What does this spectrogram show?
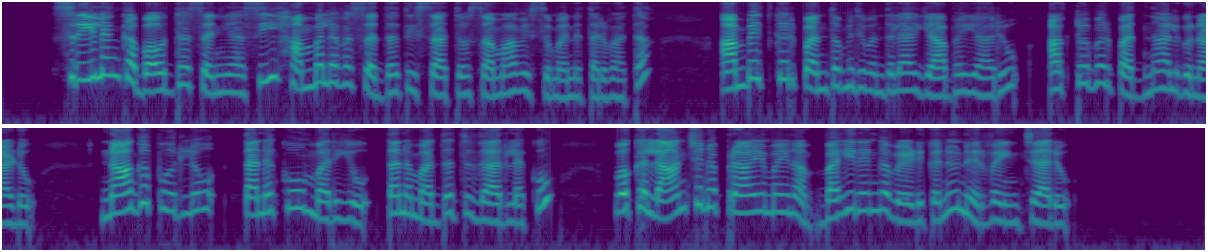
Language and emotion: Telugu, neutral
